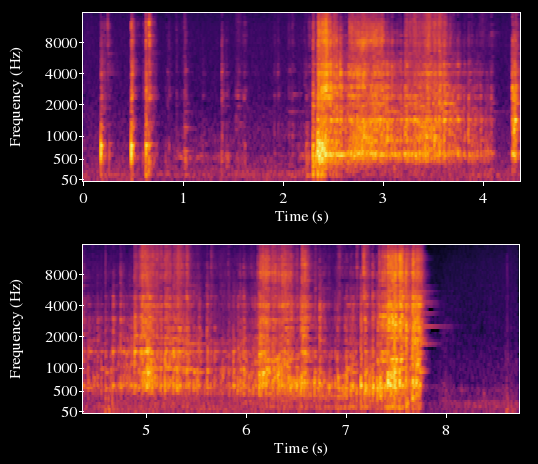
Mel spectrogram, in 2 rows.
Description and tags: Rolling Can 02
Sounds made by rolling cans of various sizes and types along a concrete surface.
aluminium, can, roll, rolling, steel, tin, tin-can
